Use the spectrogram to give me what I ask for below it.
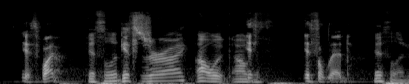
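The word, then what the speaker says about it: Illithid: Because help me pronounce it. What? Ithalid? Gith Zerai? Ithalid. Ithalid, right?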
